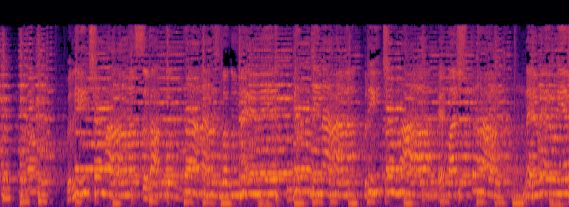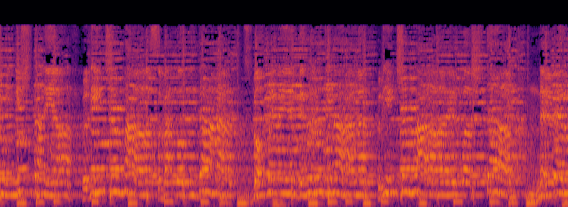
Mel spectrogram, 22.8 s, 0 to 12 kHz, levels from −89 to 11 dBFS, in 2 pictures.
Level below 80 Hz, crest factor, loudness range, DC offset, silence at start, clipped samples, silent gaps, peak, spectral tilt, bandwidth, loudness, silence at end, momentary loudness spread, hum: -38 dBFS; 14 dB; 1 LU; under 0.1%; 0 s; under 0.1%; none; -4 dBFS; -3.5 dB/octave; 8 kHz; -17 LUFS; 0 s; 5 LU; none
